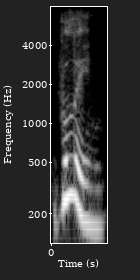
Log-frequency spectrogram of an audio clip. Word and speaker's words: Buling: Its pronunciation is Buling.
